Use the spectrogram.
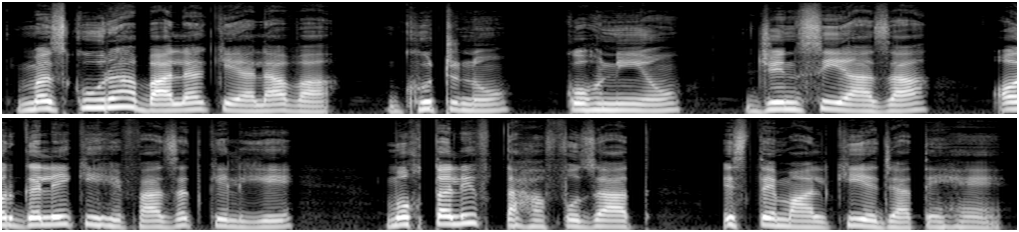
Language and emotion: Urdu, neutral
